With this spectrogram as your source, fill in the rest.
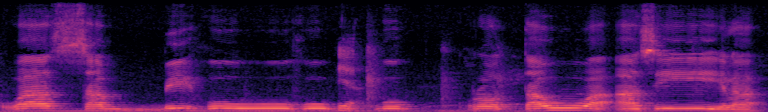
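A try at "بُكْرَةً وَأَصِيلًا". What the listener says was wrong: La panjang kedua kan?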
